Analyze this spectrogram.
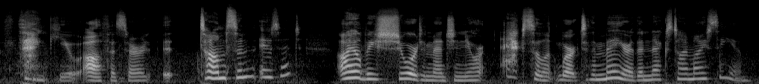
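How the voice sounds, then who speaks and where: An actress playing a cunning, sardonic 1940s socialite film star in a noir radio play, with haughty, formal diction. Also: female voice, a little high, expressive, normal speed, pushed and bright. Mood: mock gracious.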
